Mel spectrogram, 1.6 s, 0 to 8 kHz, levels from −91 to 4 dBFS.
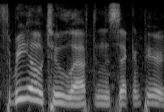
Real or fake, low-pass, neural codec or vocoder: fake; 7.2 kHz; vocoder, 22.05 kHz, 80 mel bands, WaveNeXt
